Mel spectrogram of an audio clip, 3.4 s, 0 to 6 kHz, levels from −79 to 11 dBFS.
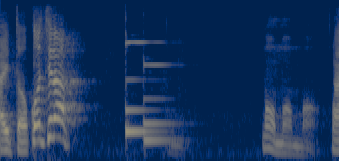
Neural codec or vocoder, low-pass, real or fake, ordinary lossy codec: none; 5.4 kHz; real; Opus, 32 kbps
